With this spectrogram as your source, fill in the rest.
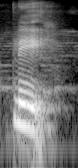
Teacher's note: L is partially devoiced after voiceless P.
